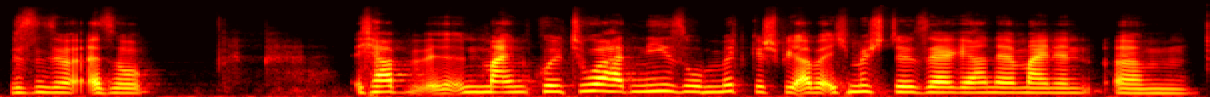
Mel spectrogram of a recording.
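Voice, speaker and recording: Guesting on an interview, this twenty-something beauty and fashion blogger, an Iraqi-born native Aramaic speaker, rambles chattily through her answers with fillers. Her medium-pitched voice is clear and resonant, and she keeps a measured pace.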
